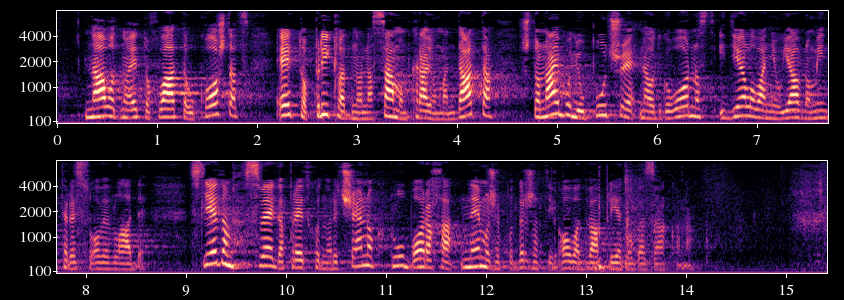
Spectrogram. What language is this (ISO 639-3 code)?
hrv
